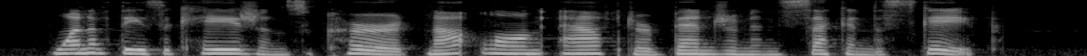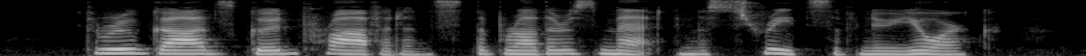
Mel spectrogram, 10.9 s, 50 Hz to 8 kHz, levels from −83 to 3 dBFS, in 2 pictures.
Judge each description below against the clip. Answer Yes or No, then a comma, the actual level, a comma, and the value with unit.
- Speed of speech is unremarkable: No, slow, 130 wpm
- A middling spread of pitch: Yes, average, 3.0 semitones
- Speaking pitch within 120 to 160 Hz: No, medium, 185 Hz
